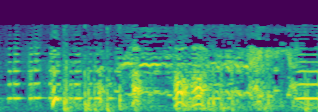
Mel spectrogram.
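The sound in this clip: A trumpet sounding the cavalry charge bugle call in place of taps: a bright run of short brassy notes framed by longer held tones at the start and finish.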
